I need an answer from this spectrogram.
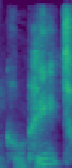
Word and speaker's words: compete: compete and competition so in compete we hear a long e sound in competition we almost have that schwa so but the meaning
